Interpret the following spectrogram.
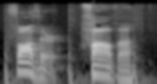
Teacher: Notice that the final R sound is not pronounced in British English. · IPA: /ˈFɑː.ðə/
